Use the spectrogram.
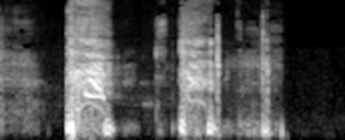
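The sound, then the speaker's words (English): Three coughs from a man who has just choked, loud and harsh, standing alone without talk, the first the longest and the last the shortest. “Excuse me. Choked myself.”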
